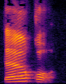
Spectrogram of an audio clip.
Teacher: Apabila mati, maka kita kena lantunkan bunyinya. Dia akan bunyi taqa, bunyi qalqalah.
